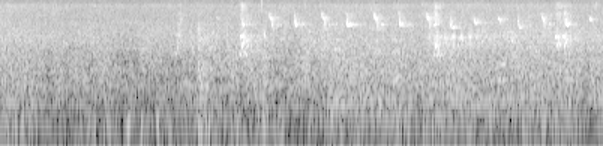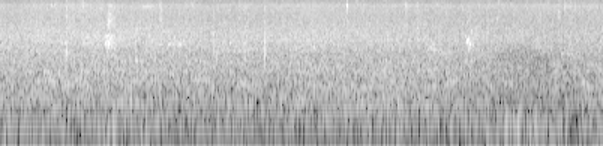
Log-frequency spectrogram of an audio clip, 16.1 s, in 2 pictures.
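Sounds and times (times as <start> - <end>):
low outdoor rumble: 0.0 - 16.0
songbird singing: 2.3 - 11.7, 12.4 - 14.6.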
